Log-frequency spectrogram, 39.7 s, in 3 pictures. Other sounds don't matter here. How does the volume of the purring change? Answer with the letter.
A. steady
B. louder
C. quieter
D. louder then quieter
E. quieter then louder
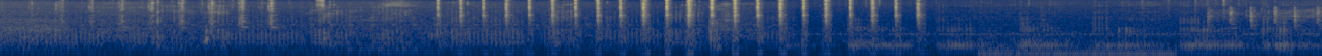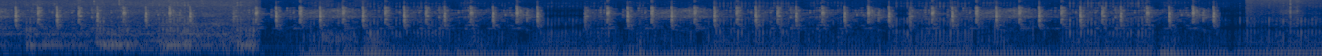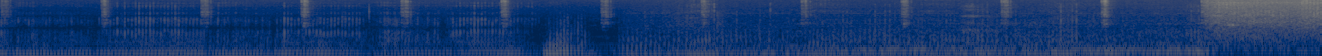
E.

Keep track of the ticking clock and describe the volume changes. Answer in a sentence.
The loudness of the ticking clock goes down.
